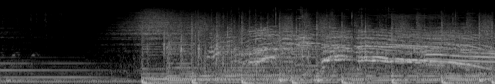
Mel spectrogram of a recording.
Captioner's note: cheering and applause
